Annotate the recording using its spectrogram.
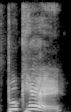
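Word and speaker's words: Bucket: No, no, it is bouquet. How? It's spelled B U C K E T. But it's bouquet.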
